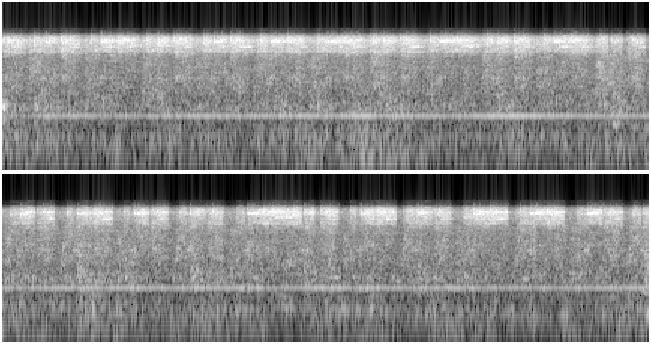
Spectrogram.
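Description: Rapier power loom with a lappet attachment running and weaving: a loud, rapid, continuous clatter with a constant hum beneath it.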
